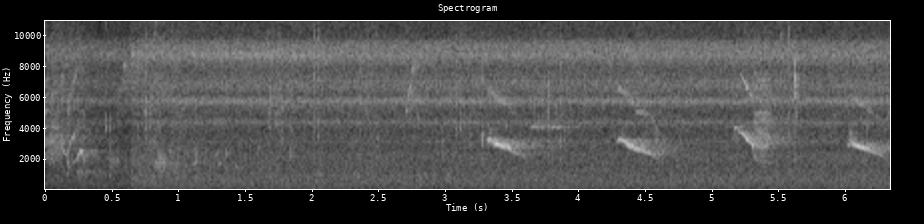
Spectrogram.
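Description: A tapir gives four short, shrill whistles, each sliding downward like squealing brakes, about a second apart, over a steady hiss of background noise.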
